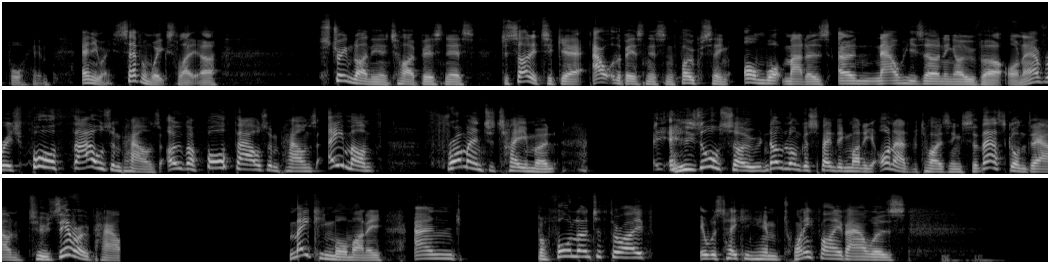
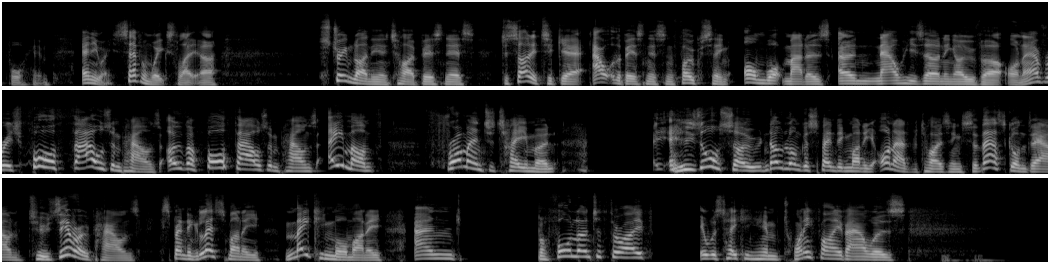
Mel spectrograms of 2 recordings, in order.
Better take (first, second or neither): second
